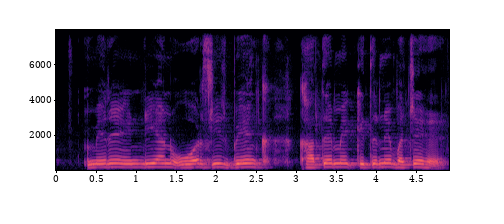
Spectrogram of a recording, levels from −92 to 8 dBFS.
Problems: low volume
